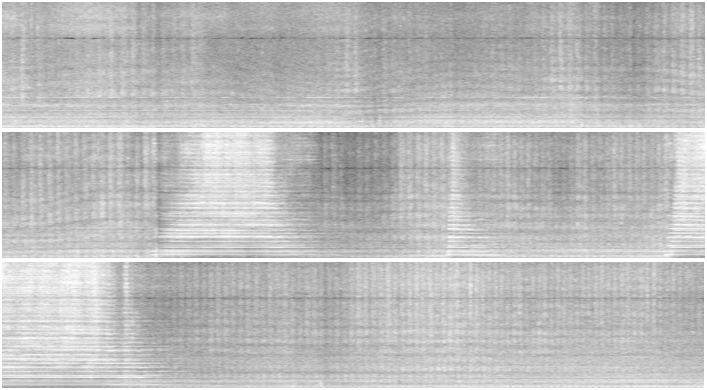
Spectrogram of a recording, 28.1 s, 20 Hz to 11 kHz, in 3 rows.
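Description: Diesel locomotive horn sounding three blasts (long, short, long) over the steady running of an EMD SD7's 567 diesel engine. The horn chord is the loudest sound; the engine drone carries on under it and between the blasts.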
